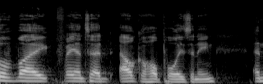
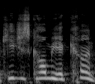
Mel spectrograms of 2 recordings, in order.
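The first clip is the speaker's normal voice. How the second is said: acted-out very high, shrill screaming and yelling; 10 semitones higher, 6 dB quieter than usual. Retelling a woman complaining to security about a man in line, imitating her yelling and screaming. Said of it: "she's yelling and screaming".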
